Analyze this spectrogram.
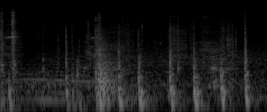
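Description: Footsteps clump down wooden stairs.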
